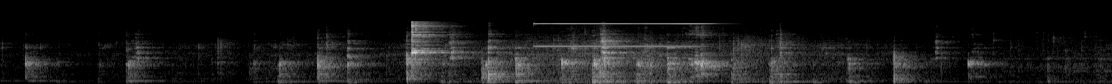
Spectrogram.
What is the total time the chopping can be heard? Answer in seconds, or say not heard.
not heard.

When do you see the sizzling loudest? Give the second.
7 s.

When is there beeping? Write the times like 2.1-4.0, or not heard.
5.3-7.2.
